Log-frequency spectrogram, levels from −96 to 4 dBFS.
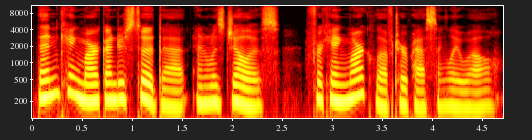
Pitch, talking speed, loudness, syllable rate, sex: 195 Hz, 190 wpm, -18 LUFS, 4.9 syllables/s, female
